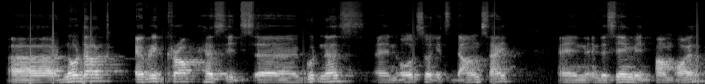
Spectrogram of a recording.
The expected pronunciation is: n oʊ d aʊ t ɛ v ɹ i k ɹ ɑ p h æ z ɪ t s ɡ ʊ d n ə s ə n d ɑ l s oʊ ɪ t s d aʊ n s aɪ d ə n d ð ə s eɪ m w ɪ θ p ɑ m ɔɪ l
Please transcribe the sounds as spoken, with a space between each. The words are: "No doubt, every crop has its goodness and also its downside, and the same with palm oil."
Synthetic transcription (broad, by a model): n oʊ d aʊ t ɛ v ɹ i k ɹ ɑ p h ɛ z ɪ t s ɡ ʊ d n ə s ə n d ɑ l s oʊ ɪ t s d aʊ n s aɪ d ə n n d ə s eɪ m w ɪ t p ɑ m ɔɪ l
